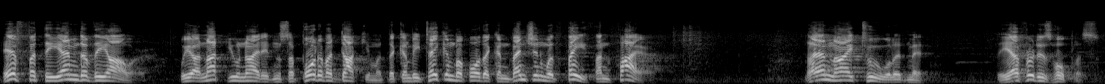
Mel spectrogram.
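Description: Dull vintage radio recording, resolute founding-father statesman, forceful, formal declamation. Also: a little high, sing-song, normal speed, full character voice. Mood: urgent. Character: resolute, eloquent American revolutionary statesman drafting a declaration. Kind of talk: old-time radio drama acting.

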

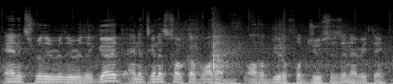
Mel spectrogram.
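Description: A man's voice: fairly low pitch, little pitch movement, very fast, background noise. A young man chatting through a cooking session in a big home kitchen, upbeat and gushing about the food. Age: young adult. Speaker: cooking vlogger. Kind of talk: casual cooking commentary.

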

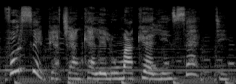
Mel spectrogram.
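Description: A woman's voice: sits high, sing-song, normal speed, over loud music. A woman voicing an eager, earnest young female blob in an Italian cartoon dub, with an enthusiastic manner.

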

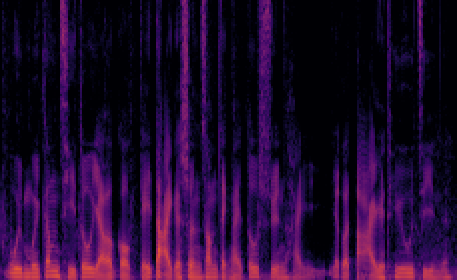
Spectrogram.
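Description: A man's voice: on the low side, quick pace, soft background music. A man in his thirties with a Hong Kong Cantonese accent, hosting a casual radio interview in a studio. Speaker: radio host. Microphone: studio microphone, headset on, face mask worn.

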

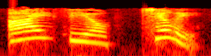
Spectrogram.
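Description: A woman reading short phrases slowly and deliberately for learners to repeat. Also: high voice, animated, muffled recording. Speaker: English lesson reader.

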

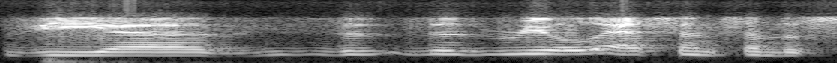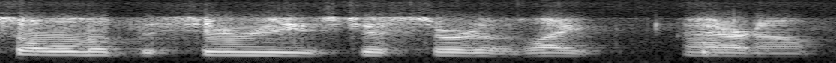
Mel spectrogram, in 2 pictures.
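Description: A man's voice: medium pitch, fairly even intonation, a little slow. A man from Canada, a guest actor, telling stories in a rambling way full of fillers. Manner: rambling, filler-heavy storytelling. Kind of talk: casual phone-in interview. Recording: tinny phone line.

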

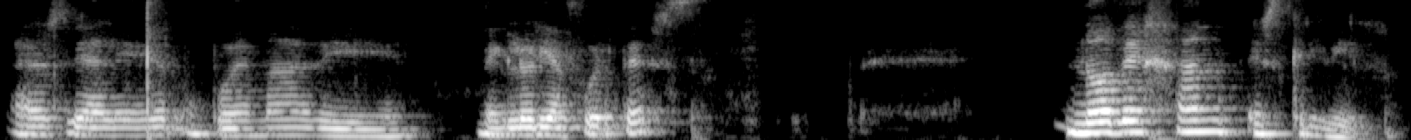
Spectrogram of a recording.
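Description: Woman slowly reading poetry in an echoey room. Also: on the low side, warm tone. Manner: slow, measured poetry reading. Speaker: poet giving a talk. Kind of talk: reading poems aloud in a talk. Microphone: laptop webcam on a video call.

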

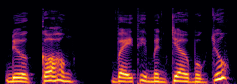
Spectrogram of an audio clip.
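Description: An actor playing a calm, patient old master in a cartoon folktale, measured and kindly. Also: male voice, high voice, no echo, close to an everyday voice. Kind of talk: cartoon voice acting.

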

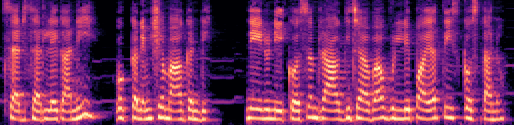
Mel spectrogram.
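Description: A woman voicing an excitable, supportive village wife in an expressive way for a moral story. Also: medium pitch, moderate pace, soft background music, voice pushed down, lightly acted. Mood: reassuring. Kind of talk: moral story character voices.

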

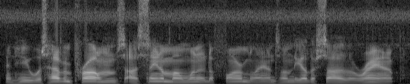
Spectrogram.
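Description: A man's voice: mid-range voice, fairly even intonation, fast talker, fairly bright tone, clear, resonant tone, low-quality recording. A young man talking casually to camera in folksy, informal phrasing, recorded outdoors in a small boat on a river. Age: young adult. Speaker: outdoor fishing vlogger. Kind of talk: casual vlog talk to camera. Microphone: camera mic at close to mid distance. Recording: faint outdoor ambient noise, insects.

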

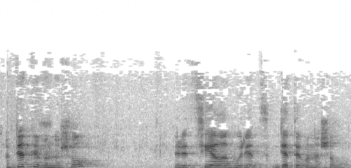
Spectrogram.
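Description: A woman's voice: on the high side, fast, dull audio. A woman in her thirties chatting casually and playfully for a home vlog, as an affectionate mother. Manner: playful, giggly, affectionate with children. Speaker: vlogger and mother. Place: shop, then a large living room at home. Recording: noisy camera audio with clicks.

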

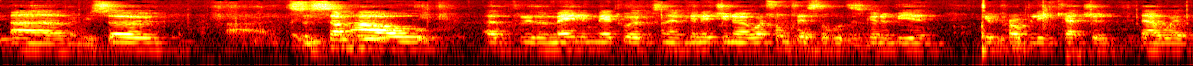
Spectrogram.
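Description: A man's voice: mid-range voice, level tone, normal speed, hardly any pauses. A man, a filmmaker, answering a question hesitantly with many fillers. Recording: echoey room, noisy, distant mic.

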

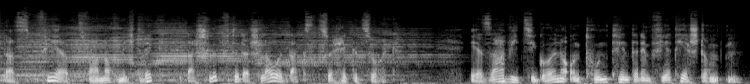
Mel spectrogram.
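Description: A man narrating a scripted children's audio play in a deliberate storytelling manner. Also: sits low, big pitch swings, darkish tone, faint music behind.

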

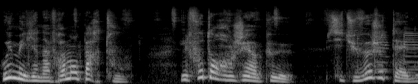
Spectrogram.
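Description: A woman voicing a caring, mildly exasperated mother donkey in a preschool cartoon, maternal and expressive. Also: mid-range voice, fairly quick, slight background noise, natural voice. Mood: gently chiding.

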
